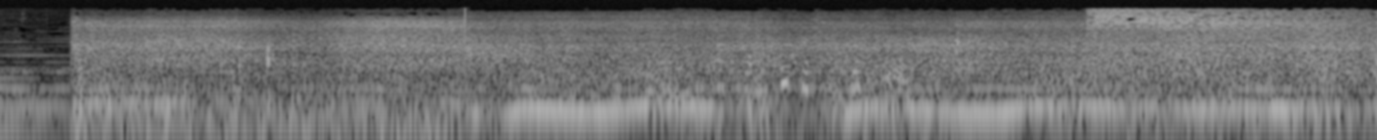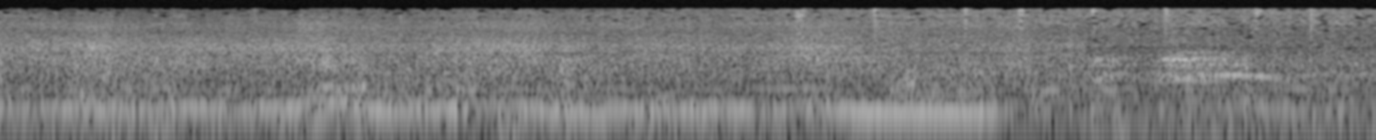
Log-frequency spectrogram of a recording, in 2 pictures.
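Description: Jet ski engine running hard over rushing spray and water, its pitch rising and falling several times as the throttle is worked. Background music cuts out about half a second in.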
